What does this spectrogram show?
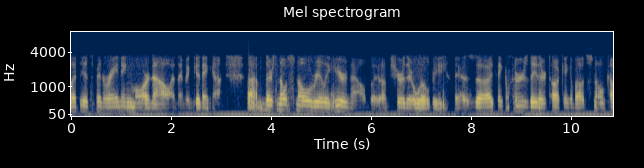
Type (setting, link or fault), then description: link, phone line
